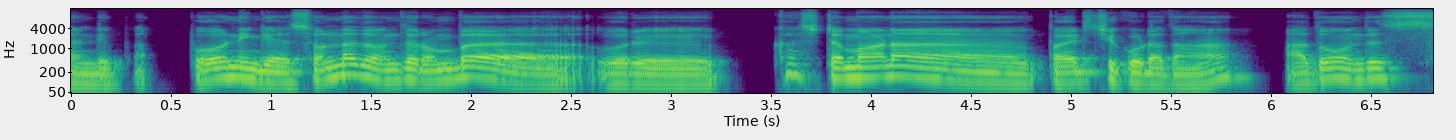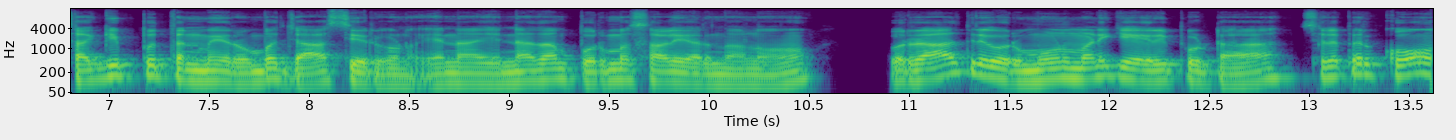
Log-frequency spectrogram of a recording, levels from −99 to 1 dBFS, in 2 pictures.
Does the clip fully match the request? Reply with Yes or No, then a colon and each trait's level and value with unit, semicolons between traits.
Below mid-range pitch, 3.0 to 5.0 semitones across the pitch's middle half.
No: low, 120 Hz; wide, 5.6 semitones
